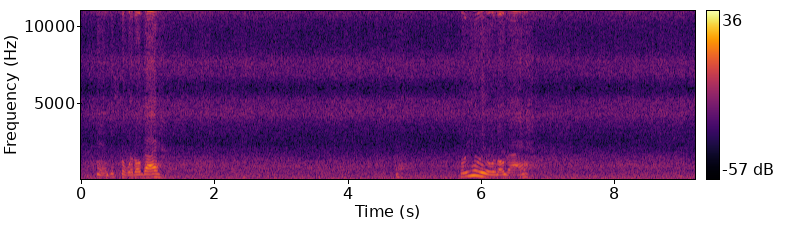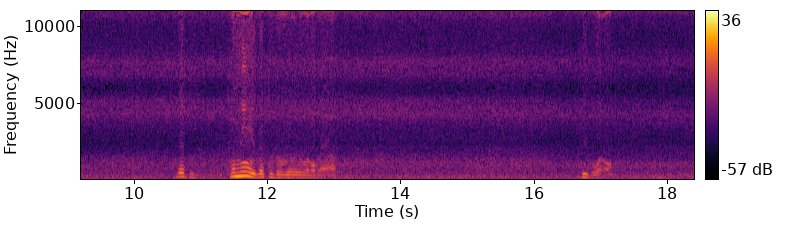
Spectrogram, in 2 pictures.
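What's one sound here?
Water laps gently against a stone edge.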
